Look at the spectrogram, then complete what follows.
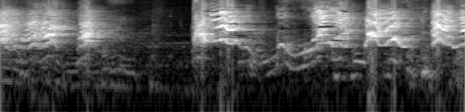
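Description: Small dog barking and yapping in quick, high-pitched bursts, about two a second, with a short break a little over a second in: protective barking at a person leaning in to hug its owner.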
